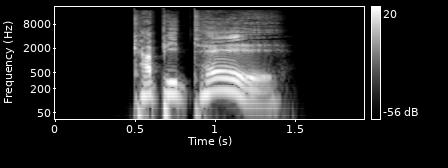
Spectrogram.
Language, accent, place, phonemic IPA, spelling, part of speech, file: German, Germany, Berlin, /kapiˈtɛl/, Kapitell, noun, De-Kapitell.ogg
- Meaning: capital (uppermost part of a column)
